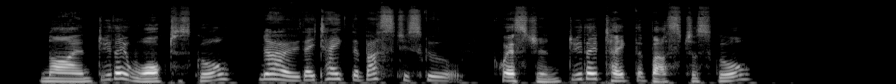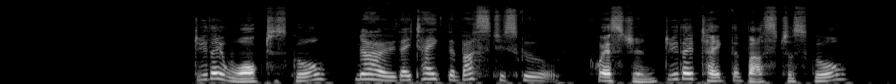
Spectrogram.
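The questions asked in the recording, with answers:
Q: do they take the bus to school?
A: Yes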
